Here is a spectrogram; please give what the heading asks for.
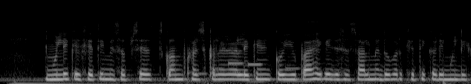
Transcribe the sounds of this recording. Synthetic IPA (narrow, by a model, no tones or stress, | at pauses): mulikːekʰeːt̪imẽsɐbsekɐmkʰɐɾt͡ʃkɐɾeɾɐaleːkɪnkoːiʊpaɦɛkid͡ʒɛːs̬esaːlmẽd̪oːbəɾkʰeːt̪ikɐɽimʊːlik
